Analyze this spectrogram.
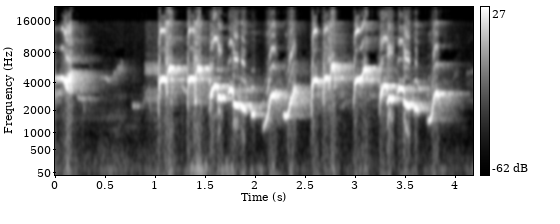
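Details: Oriental magpie-robin, kembar ngeplong style, used to prompt caged birds to sing: a quiet opening note, then a loud series of stepped, sliding whistles, each dropping and rising again, repeated several times.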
